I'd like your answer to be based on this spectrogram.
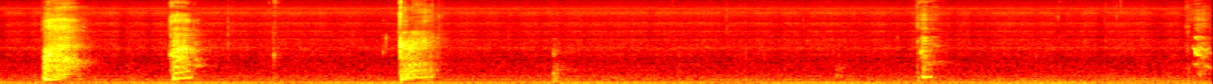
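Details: Dog's cough; several short, harsh, explosive bursts with pauses between, in a quiet indoor room.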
